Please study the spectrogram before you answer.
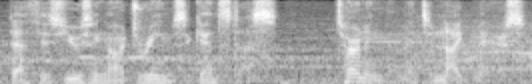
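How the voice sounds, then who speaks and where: A man's voice: low voice, expressive, normal speed. An actor playing an earnest, vengeful young nobleman and cursed crusader in a video game, speaking with solemn drama. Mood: grave. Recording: loud music behind.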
